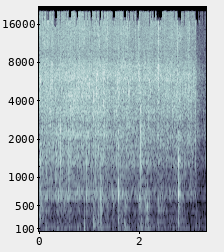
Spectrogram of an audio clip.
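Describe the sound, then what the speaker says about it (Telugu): Chopped onions and green chillies sizzle steadily in hot oil with tempering spices, close and loud, with occasional stirring clicks and no talk. "ఉల్లిపాయ ముక్కలు పచ్చిమిరపకాయ ముక్కలు కూడా వేసుకొని లైట్గా వేయించుకోవాలి"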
